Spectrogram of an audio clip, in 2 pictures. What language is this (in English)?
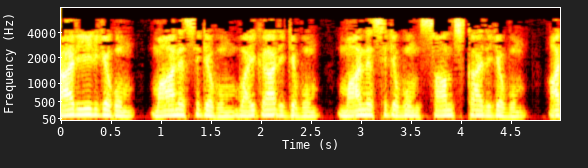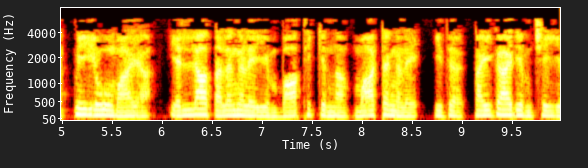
Malayalam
